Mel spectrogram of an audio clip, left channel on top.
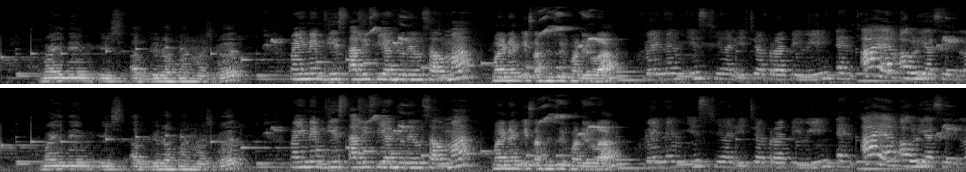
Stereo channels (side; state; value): right; noise; rumble, 24 dB below the sound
